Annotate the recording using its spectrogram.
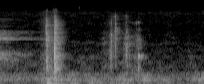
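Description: Faint, sparse keystrokes on a computer keyboard: a handful of separate clicks while code is being typed.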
